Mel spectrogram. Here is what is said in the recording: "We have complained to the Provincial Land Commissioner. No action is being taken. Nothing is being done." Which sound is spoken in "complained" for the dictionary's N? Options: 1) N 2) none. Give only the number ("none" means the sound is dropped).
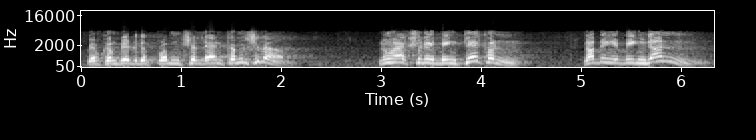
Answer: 2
